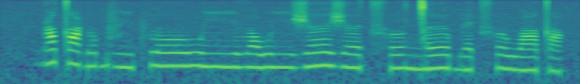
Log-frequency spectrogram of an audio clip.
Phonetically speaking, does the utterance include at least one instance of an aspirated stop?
yes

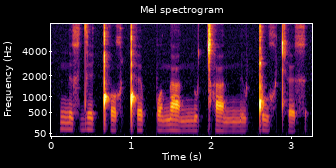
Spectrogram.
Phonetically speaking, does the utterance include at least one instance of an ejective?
no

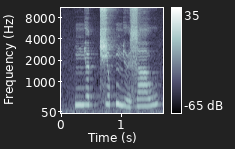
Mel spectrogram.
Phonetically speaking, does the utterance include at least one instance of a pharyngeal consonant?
no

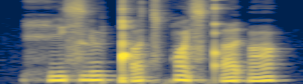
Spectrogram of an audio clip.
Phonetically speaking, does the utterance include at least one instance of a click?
yes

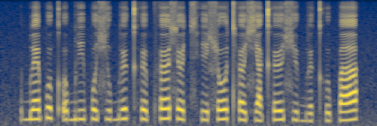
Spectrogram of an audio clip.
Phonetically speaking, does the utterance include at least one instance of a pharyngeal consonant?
no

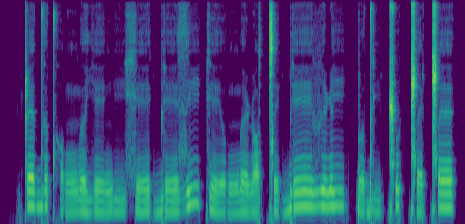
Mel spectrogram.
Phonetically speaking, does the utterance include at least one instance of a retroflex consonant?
yes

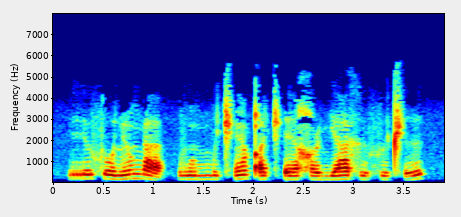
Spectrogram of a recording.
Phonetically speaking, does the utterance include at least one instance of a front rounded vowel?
yes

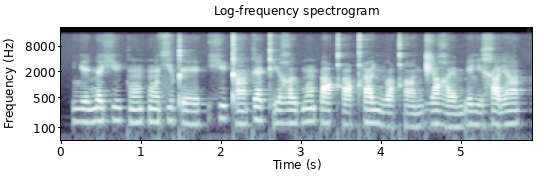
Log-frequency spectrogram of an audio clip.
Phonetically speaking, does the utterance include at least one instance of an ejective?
yes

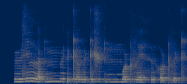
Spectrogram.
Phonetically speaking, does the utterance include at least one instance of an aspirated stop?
no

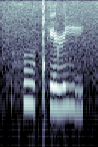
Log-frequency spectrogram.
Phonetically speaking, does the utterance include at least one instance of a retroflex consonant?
yes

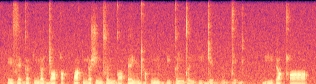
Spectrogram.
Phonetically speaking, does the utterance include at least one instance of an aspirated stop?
no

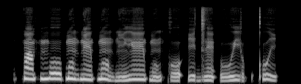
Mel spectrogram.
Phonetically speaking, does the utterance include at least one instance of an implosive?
yes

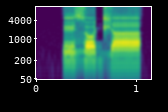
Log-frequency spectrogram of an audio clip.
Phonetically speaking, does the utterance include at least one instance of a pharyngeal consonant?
no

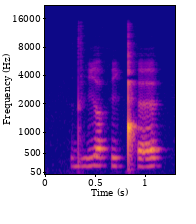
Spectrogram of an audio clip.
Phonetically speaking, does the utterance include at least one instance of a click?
yes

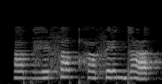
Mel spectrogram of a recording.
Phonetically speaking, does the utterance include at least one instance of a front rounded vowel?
no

